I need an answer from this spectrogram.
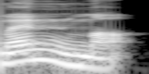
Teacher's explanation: തൻവീനിനു ശേഷം മ വന്നു സുക്കൂനുള്ള നൂനിനു ശേഷവും തൻവീനിന ശേഷവും മ വന്നാൽ നൂനിനെയും തൻവീനിനെയും ശേഷമുള്ള മ എന്നുള്ള മീം എന്നുള്ള അക്ഷരത്തിലേക്ക് ചേർത്ത് മണിച്ചുകൊണ്ട് ഉച്ചരിക്കണം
